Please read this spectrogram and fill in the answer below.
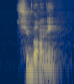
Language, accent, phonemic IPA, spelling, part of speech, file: French, France, /sy.bɔʁ.ne/, suborner, verb, LL-Q150 (fra)-suborner.wav
- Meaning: 1. to suborn 2. to bribe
